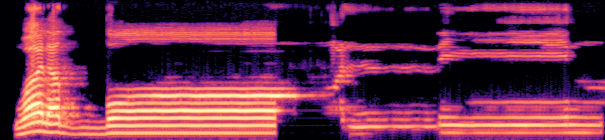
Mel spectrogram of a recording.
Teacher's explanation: Donnya panjang enam harakat. Bukan tasdidnya yang enam harakat tapi madnya. Madnya yang enam harakat. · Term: mad lazim kalimi mutsaqqal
